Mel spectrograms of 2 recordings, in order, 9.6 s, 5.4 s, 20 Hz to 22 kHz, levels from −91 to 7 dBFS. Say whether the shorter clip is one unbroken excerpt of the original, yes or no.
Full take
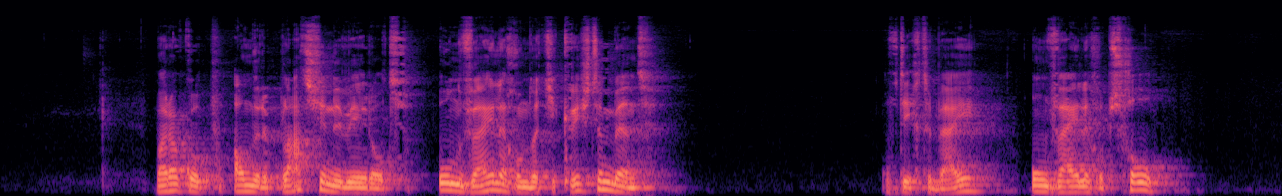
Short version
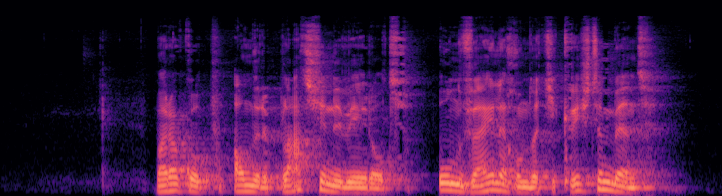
yes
